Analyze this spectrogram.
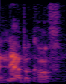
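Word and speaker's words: Nabokov: you say it yeah nabakov nabakov's russian tends to be the second syllable i think interesting so yeah how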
